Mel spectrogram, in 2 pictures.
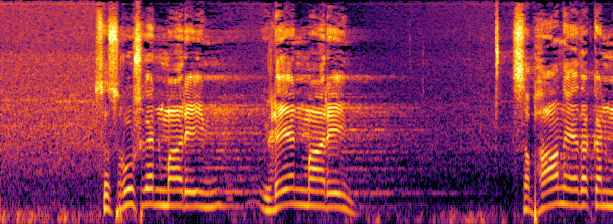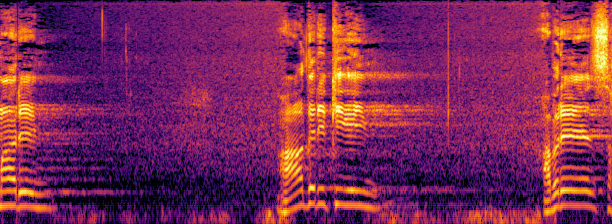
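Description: A man sings slowly into a microphone, holding long notes in phrases with pauses between them.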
